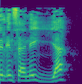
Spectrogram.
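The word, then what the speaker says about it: الإنسانية: بس احنا اشترطنا ان الانسانيه خلي بالك من التكه دي اللي ايه ياء مشدده. يعني ياء مشدده.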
